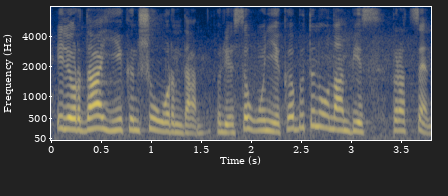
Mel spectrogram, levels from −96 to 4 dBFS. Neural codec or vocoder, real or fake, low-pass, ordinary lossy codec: none; real; none; none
